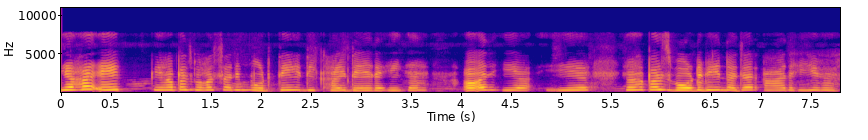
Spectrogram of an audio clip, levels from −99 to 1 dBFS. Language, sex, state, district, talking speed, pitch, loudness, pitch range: Hindi, female, Chhattisgarh, Raipur, 170 wpm, 310 Hz, -19 LUFS, 300-335 Hz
